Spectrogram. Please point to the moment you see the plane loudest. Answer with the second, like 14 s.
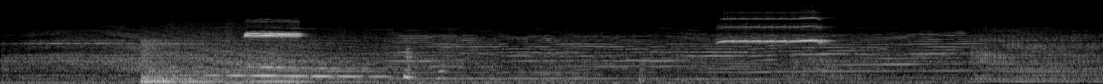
3 s.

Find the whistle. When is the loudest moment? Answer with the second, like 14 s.
3 s.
